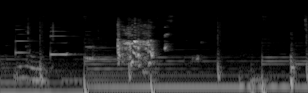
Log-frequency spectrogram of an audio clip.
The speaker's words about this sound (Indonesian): batuk iya batuk terus batuk batuk ah.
